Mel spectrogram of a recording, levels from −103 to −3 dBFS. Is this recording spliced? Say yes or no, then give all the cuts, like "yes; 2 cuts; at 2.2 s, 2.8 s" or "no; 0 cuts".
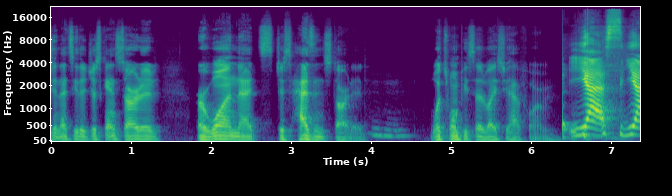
yes; 1 cut; at 6.5 s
